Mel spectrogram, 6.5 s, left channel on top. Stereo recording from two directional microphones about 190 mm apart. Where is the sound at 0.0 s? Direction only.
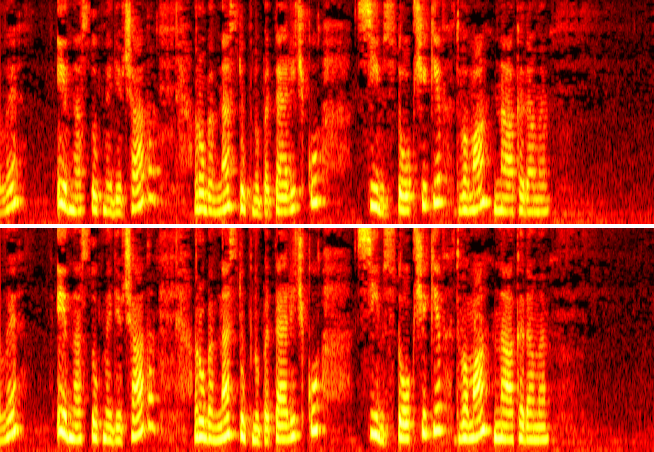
15° right (ahead or behind).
